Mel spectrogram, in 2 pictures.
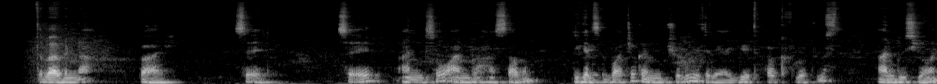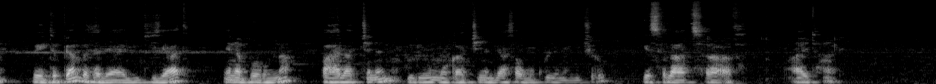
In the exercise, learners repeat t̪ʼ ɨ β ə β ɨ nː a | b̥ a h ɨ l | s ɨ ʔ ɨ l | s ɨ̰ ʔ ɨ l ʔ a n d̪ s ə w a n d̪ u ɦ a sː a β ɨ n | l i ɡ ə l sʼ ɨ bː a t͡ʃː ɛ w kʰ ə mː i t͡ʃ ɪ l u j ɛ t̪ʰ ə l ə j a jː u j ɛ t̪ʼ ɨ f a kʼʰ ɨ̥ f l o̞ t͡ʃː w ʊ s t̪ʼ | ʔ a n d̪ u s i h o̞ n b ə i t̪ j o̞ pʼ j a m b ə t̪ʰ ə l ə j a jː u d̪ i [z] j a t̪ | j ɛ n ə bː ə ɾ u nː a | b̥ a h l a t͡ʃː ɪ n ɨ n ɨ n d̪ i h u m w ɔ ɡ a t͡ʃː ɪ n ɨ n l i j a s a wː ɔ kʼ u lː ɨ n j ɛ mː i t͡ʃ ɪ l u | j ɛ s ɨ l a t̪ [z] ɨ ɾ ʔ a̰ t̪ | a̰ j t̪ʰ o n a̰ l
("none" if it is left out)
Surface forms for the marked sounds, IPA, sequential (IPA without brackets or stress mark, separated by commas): z, s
